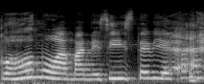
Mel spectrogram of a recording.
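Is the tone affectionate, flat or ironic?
ironic. It is said in a mocking, ironic tone.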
